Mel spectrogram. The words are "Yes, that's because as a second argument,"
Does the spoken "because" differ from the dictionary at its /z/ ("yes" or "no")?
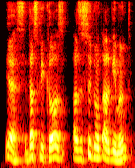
no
